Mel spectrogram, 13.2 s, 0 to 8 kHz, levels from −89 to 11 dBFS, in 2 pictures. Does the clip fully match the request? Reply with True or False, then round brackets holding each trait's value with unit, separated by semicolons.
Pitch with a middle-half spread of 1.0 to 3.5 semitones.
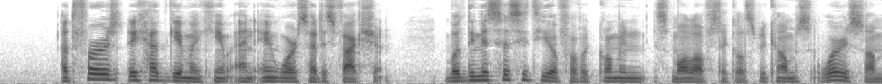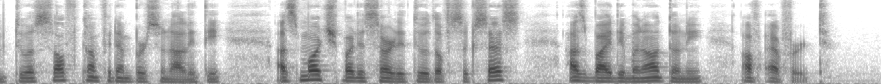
False (4.4 semitones)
